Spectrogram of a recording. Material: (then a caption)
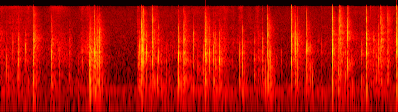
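Plastic. Long nails tap and scratch across the top of a full plastic bag of flour resting on a table. The result is a run of sharp, bright crinkling clicks and scratchy rustles with a brief quiet gap near the two-second mark before the tapping resumes.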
